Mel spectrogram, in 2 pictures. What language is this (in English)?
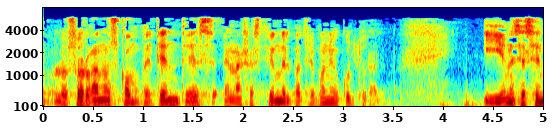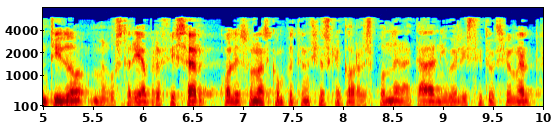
Spanish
